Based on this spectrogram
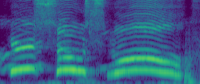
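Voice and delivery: squealing at the tiny elf; amazed shout. Real, not acted. Players meet tiny elf.

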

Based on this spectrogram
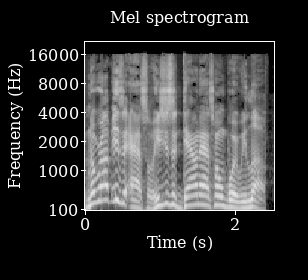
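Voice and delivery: ordinary talk

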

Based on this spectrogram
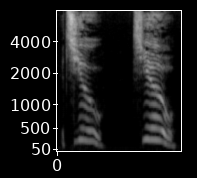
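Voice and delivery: high mock accusing yell; angry employees. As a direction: point and shout it's you. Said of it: "they're like".

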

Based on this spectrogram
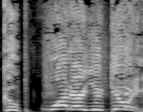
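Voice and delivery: high, loud and slow, pleading alarm; alarmed call. Retold or imitated. To Goop hunting the tire iron, loud alarmed call. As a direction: halt a drunk friend with a loud cry. Confronting drunk bandmate again.

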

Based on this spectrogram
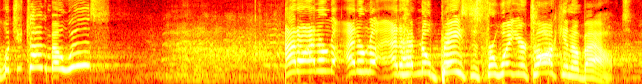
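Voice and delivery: high, hammed-up sitcom voice, baffled; bemused God. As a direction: play God as a sitcom kid who can't make sense of it. God's bemused reply, sitcom quote.

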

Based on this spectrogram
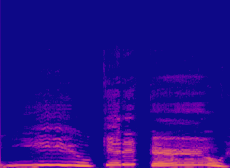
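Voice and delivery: very high, slow Australian cheer; imitating Shawnee. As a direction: stretch it out like an Aussie friend hyping you up. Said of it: "such a good impression".

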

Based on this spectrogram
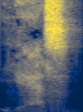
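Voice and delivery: put-on slow, secretive little boy whisper; child's whisper. Little boy whispering to the salesman on the phone. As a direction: breathe it like a kid hiding something. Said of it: "And the little voice said".

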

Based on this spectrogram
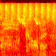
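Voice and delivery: ordinary delivery

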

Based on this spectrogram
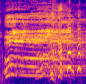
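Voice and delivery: high, loud yelp; mock pained yelp. Imitating Keanu being shocked, a loud high yelp. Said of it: "he just goes".

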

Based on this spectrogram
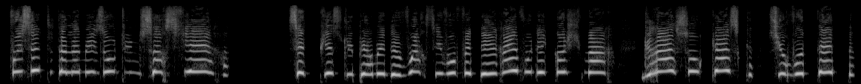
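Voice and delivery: very high cartoon animal voice; squirrel voice. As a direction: play a panicked little squirrel. Frightened squirrel speaks.

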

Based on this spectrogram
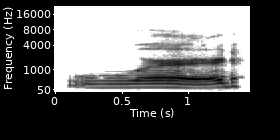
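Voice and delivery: "word" with a long drawn-out opening W; stretched sound. Shown as a demonstration. Clinician demonstrating preparatory sets, W of "word" stretched. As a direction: ease slowly into the W of "word". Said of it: "and you stretch it out".

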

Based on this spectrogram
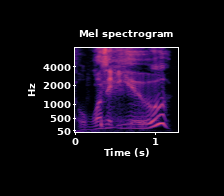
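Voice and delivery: hammed-up accusing performer. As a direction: draw it out into the mic, accusing. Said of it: "microphone gets stuck in my face".

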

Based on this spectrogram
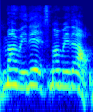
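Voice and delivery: put-on high, whiny kid voice; mock a child nagging for attention; lightly voiced whining kid; mimicking a whiny child.

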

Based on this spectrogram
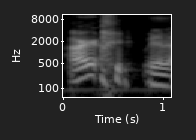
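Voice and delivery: ordinary delivery

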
